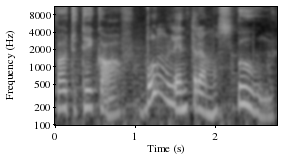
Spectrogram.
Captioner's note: speaking in foreign language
